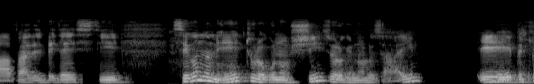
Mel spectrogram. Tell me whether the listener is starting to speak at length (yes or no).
no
